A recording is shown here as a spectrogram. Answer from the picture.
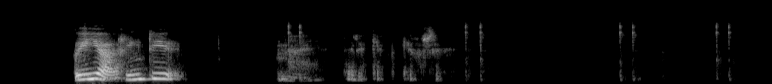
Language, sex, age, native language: Icelandic, female, 60-69, Icelandic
